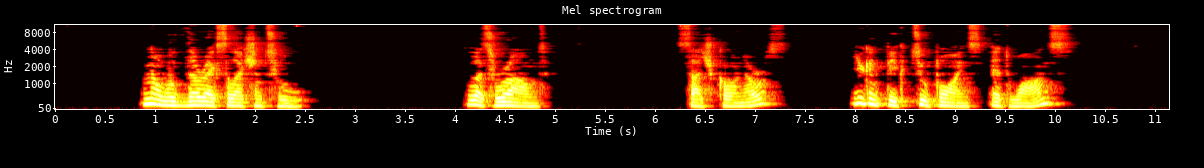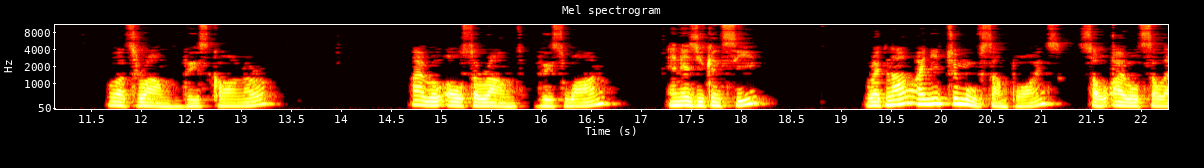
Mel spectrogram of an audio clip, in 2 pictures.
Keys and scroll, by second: 0.6 alt+space, 2.0 a, 14.2 space, 17.4 space, 21.9 space.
